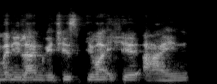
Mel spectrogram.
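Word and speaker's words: عين: You might hear ein. So let's talk about the pronunciation of this sound. Now, this sound is not an Arabic A.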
